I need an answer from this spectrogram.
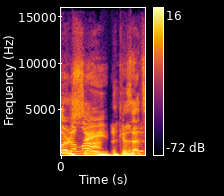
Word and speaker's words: Sade: Don't you love it when people inexplicably put an R in Sade's name? Sade. That is so interesting when they do that, because I call her Sade, because that's how you spell it.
